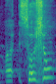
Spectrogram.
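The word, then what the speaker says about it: Saujon: La plus grande ville, c'est Sochaux. On n'a pas Comment compris, on n'a pas compris. Royan. Royan. Non mais comment tu Ah, l'écris? Royan. Sochaux. Sochaux, comme ça se prononce.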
